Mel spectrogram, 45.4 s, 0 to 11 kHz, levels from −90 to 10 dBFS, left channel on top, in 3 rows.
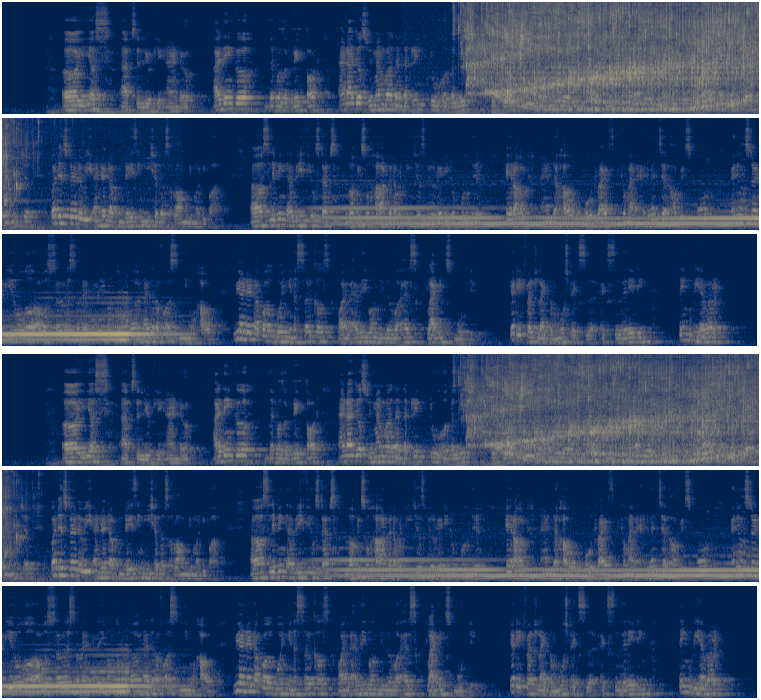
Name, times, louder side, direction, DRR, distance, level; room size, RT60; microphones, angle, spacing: voice 1, 1.2-3.7 4.2-6.3 6.7-9.3 9.8-19.4 20.1-24.7 25.2-29.3 29.7-34.4 34.9-39.7 40.4-43.2 43.8-44.6, left 1 dB, 65° right, -1 dB, 2.2 m, -41 dB
sound 1, 8.1-8.2 8.7-15.9 16.3-16.4 17.3-17.4 17.9-18.0 18.4-18.7, left 5 dB, 35° left, 0.6 m, -32 dB
sound 2, 21.3-34.0, left 4 dB, 10° right, 0.8 m, -32 dB
12.0 x 8.2 x 2.4 m, 0.71 s
head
